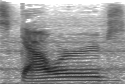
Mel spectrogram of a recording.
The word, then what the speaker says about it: Scourge: There are people who think it's supposed to be pronounced scourge, scrooge, scourge.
